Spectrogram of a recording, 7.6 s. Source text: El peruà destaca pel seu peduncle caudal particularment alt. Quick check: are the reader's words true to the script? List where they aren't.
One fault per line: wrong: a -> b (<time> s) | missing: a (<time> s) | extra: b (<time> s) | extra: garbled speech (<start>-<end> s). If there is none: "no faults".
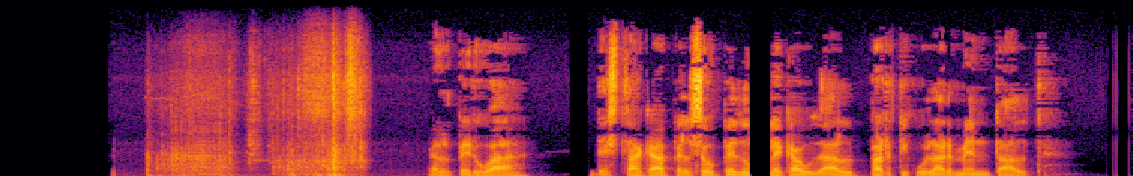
no faults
